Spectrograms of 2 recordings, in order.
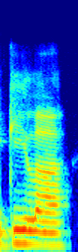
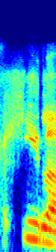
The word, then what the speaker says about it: Gila: called The Gila monster even though it's pronounced Gila monster here in the United States everybody would have said oh Gila monster so I would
